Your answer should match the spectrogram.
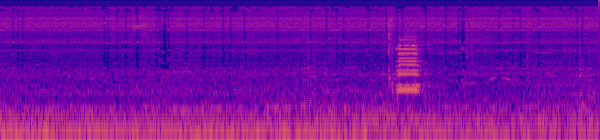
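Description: One short car-horn toot about four seconds in, over the steady low rumble of road and engine noise inside a moving car.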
